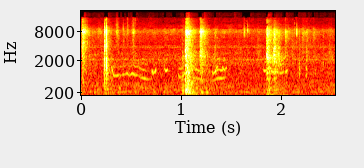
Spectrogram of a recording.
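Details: Puppies whimpering during stay training: wavering, high, tonal whines that rise and fall in short bursts, broken by loud thumps and clicks.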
